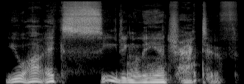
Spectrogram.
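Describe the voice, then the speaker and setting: A man playing a gallant, protective Victorian gentleman suitor in a romantic audio roleplay, speaking in formal, genteel, old-fashioned phrases. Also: on the low side, unhurried, husky, no echo, studio quality. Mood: tender, reassuring. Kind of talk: romantic period-drama ASMR roleplay.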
